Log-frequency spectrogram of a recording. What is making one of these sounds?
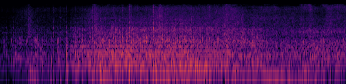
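Powerful car engines roar loudly as cars launch from a standstill.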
